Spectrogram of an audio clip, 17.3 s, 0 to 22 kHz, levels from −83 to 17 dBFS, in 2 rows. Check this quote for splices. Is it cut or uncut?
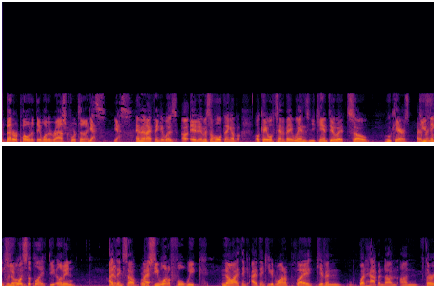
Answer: cut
